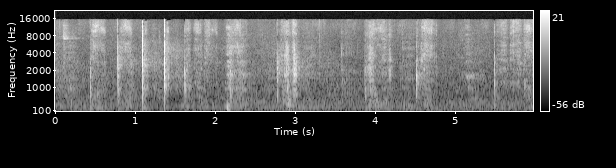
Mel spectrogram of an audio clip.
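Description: Chalk or marker scratching on a board during a lecture as a formula is written out, with short faint scraping strokes and a few sharper taps in quick, uneven succession.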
